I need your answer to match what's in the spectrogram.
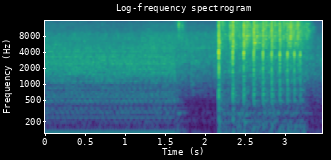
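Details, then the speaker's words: Sump pump with a roughly 10-year-old check valve, before replacement with a Zoeller Quiet Check Valve; steady pump drone cuts off, then a sharp bang and about eight fading knocks as the valve flutters shut; check valve flutter. "the thing is super noisy. It always has been super noisy, but now it seems to be like flapping almost every time it shuts off. It doesn't just like shut once, it's like fluttering for some reason."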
